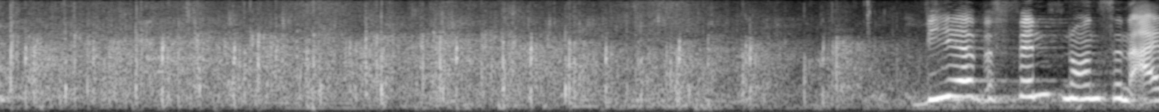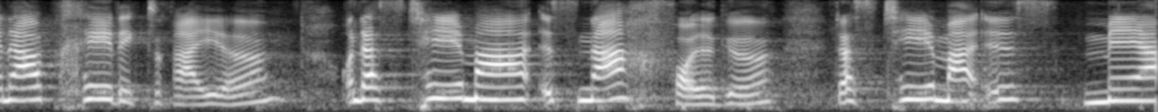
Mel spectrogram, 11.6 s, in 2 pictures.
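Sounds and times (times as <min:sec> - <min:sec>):
audience applause: 0:00.0 - 0:04.6
speech: 0:04.6 - 0:11.5.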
